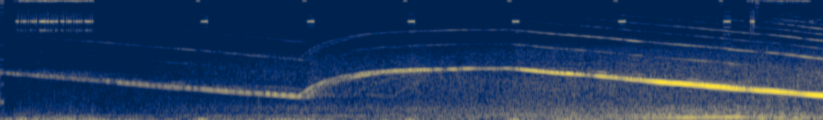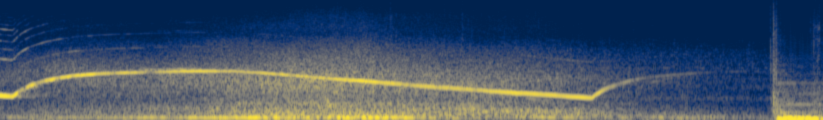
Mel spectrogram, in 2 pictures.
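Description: Police siren wailing: each cycle is a quick rise in pitch followed by a slow fall over about five seconds, three times, with a low vehicle rumble growing louder from about the middle. A brief high beeping comes at the very start.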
